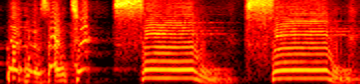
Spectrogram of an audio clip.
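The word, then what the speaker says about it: سين: তারপরে স্যার হচ্ছে scene scene. সিনটা যখন উচ্চারণ করবে তখন আপনার মুখ ভর্তি আওয়াজ হবে। সরি সরি, সিনটা উচ্চারণ করার সময় আপনার টায়ার পাঞ্চারের মতন আওয়াজ হবে।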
